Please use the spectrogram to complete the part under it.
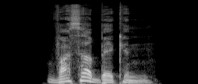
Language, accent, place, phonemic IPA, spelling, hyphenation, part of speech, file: German, Germany, Berlin, /ˈvasɐˌbɛkn̩/, Wasserbecken, Was‧ser‧be‧cken, noun, De-Wasserbecken.ogg
- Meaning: tank, water basin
